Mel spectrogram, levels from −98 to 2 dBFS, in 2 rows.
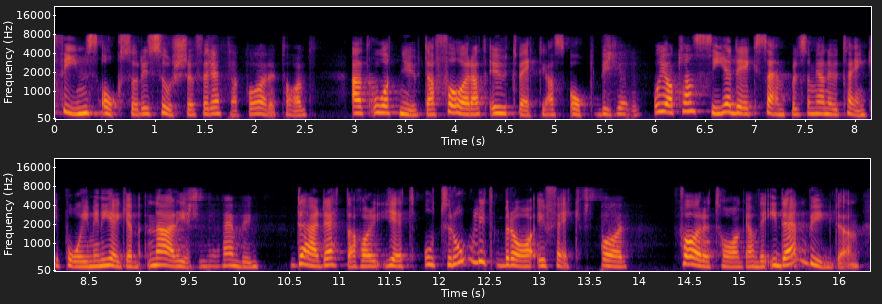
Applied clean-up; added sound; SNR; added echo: neural mask model DeepFilterNet 3.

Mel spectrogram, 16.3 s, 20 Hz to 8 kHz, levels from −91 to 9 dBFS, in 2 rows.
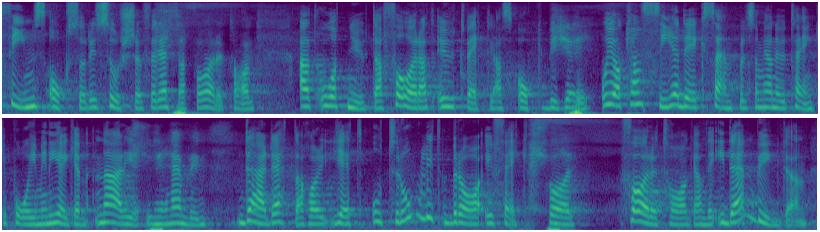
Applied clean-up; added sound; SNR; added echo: neural mask model Resemble Enhance denoiser.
